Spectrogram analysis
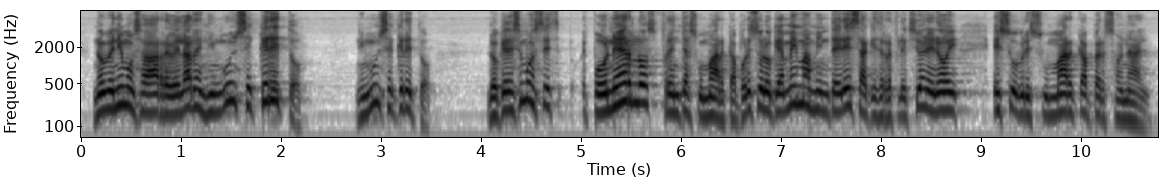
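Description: A man with a Rioplatense Spanish accent giving a storytelling keynote talk at a conference, acting out the characters' voices. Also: fairly high pitch. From Uruguay. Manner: animated, acts out characters' voices. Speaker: conference speaker. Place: large conference hall.

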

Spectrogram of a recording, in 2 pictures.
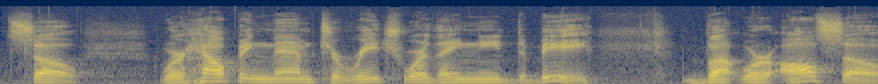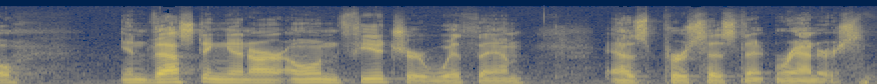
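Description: Slow, bright-voiced older pastor. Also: male voice, medium pitch. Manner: slow, conversational, reflective. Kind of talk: informal sermon to a congregation. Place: small church hall indoors. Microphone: handheld microphone.

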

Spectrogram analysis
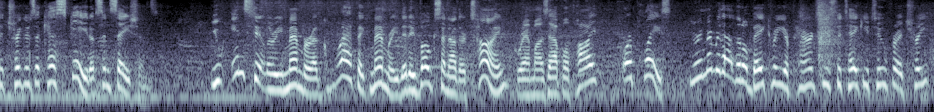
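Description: With background music and some noise behind him, a man in his forties presents a scripted cooking show to camera in a home kitchen set and grocery store. His high voice has big pitch swings, delivered at a moderate pace with playful enthusiasm.

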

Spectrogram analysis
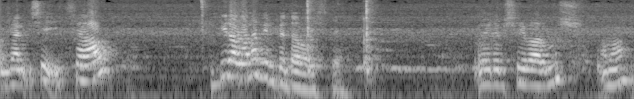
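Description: A woman's voice: mid-range voice, noisy background. A woman in her thirties, a mother and home vlogger, chatting casually while she cooks, muttering little asides to herself. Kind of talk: casual vlog chat while cooking. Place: home kitchen.

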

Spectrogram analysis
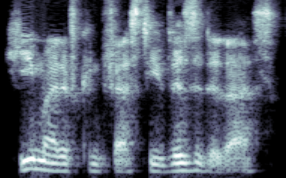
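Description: A man voicing a quiet, worried mother. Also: medium pitch, fairly even intonation, moderate pace, creaky, natural voice. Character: worried middle-aged mother, soft and weak. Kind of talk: audiobook reading.

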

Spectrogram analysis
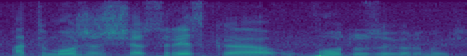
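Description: Game car sounds and noise run behind a young streamer whose voice sits on the high side, sing-song and fairly bright, moving a little fast. Playing a detainee on an online roleplay server, he argues in character over voice chat, bossy and demanding with a mock-official air.

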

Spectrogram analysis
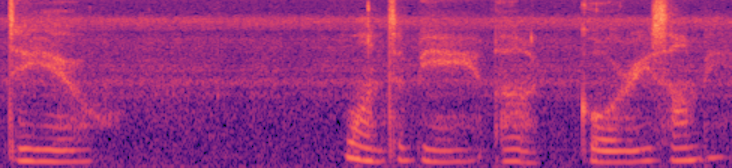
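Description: A young woman hosting ASMR takes on the role of a calm, eerie zombie makeup artist, lightly acted in a mid-range, soft and breathy whisper. Her gentle instructions come slowly and deliberately. The noisy home recording, made in a small room by a window, has audible hiss and clear background noise.

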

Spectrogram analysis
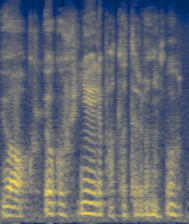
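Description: An actress playing an excitable, quick-tempered pregnant housewife who talks to herself a lot. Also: female voice, sits low, creaky, a little hiss or hum. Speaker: pregnant wife. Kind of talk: TV drama acting.

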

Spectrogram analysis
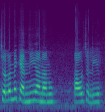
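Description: A woman's voice: high voice, steady tone, fast talker. A woman playing a sister and wife who defends her brother in a family short film.

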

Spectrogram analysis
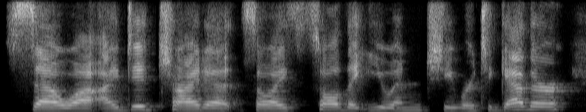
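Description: A woman's voice: medium pitch, steady tone, measured pace. A woman on a video call, leading a small group discussion in a friendly, encouraging way. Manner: friendly, encouraging, laughs easily.

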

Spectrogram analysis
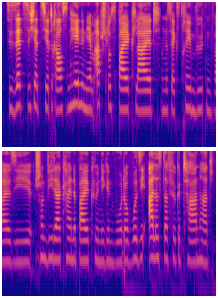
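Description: A woman's voice: mid-range voice, a bit bright. A woman casually commenting on her life-simulation game, chatty and emotional, talking straight to her viewers. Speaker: let's play creator.

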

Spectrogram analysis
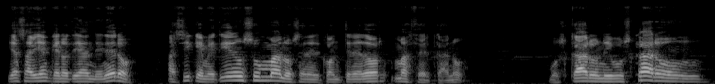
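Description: A man from Spain reading aloud his own children's story, with measured, expressive storytelling. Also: medium pitch, soft background music.

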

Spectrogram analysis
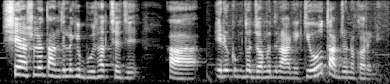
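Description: High-voiced young man, mocking commentary. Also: faint music behind. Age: young adult. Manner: drawn-out emphatic stresses, mocking. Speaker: commentary channel host. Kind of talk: casual commentary vlog addressing viewers.

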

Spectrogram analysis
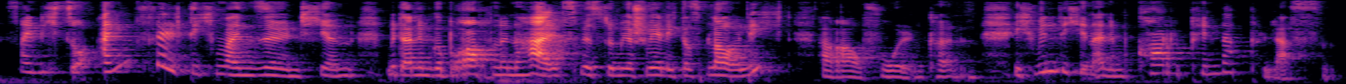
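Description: A woman's voice: medium pitch, lively intonation, normal speed, few pauses, sharp tone. A woman voicing a spiteful old witch who scolds and mocks in a storybook reading. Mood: scolding. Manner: mocking, scolding, calls him "Söhnchen".

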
